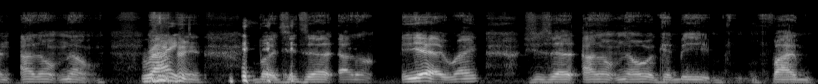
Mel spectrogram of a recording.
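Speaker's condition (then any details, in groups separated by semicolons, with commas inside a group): ALS; bulbar onset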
